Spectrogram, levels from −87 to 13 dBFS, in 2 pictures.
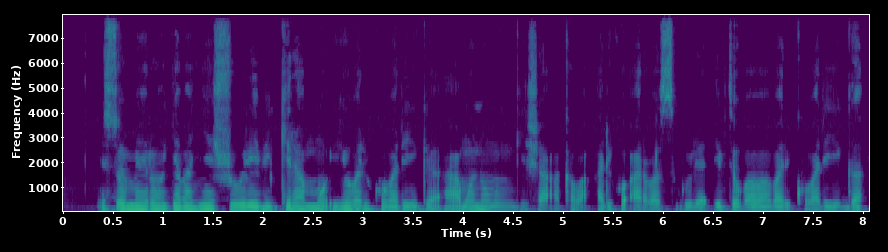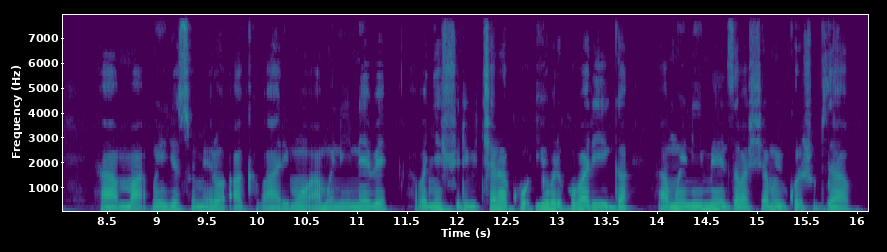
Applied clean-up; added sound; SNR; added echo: none; none; none; none.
